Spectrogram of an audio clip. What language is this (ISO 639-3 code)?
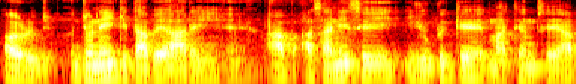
urd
